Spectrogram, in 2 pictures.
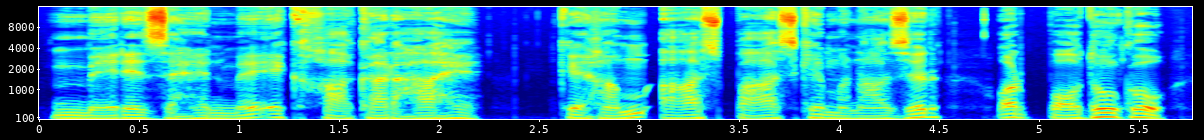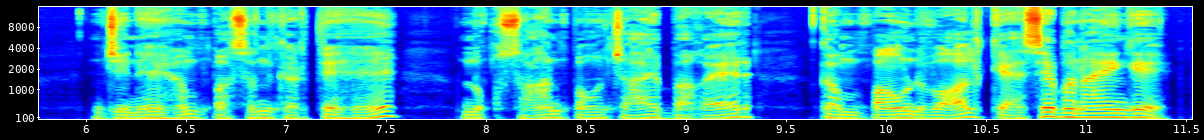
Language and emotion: Urdu, fearful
